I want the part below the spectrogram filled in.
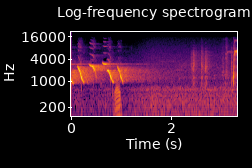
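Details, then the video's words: Lyrebird mimicking other sounds: four loud, clear descending whistled sweeps in quick succession, followed by softer scattered high notes and faint background hiss. "Bird Sounds From The Lyre Bird"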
